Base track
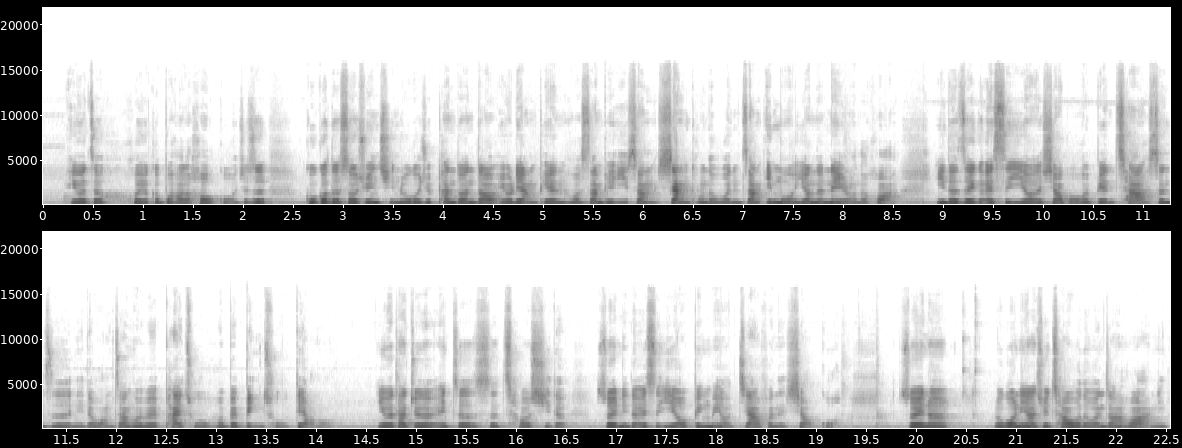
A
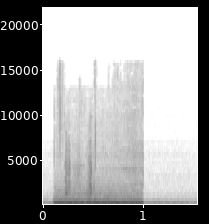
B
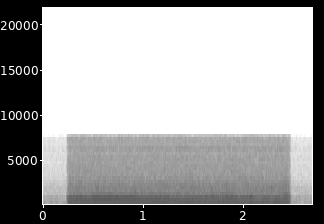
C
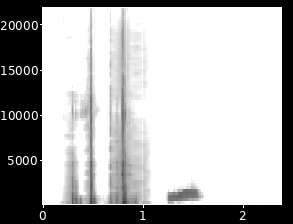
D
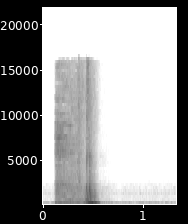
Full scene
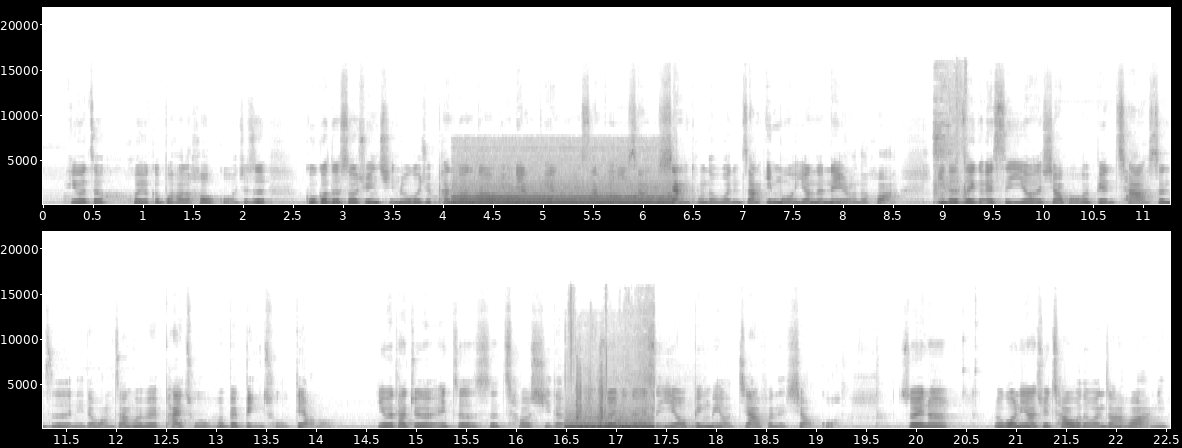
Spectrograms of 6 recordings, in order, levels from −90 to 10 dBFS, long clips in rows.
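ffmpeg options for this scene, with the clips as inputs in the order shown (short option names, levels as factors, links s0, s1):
-filter_complex "[0:a]volume=0.282[s0];[2:a]equalizer=f=220:w=0.33:g=12.5[s1];[4:a]acompressor=threshold=0.0398:ratio=6:attack=3.2:release=140:knee=1:detection=peak[s2];[s1]atrim=end=2.69,asetpts=PTS-STARTPTS,volume=0.133,afade=t=in:d=0.004:c=hsin,afade=t=out:st=2.686:d=0.004:c=hsin,adelay=3840[s3];[s2]atrim=end=1.33,asetpts=PTS-STARTPTS,volume=0.168,afade=t=in:d=0.004:c=hsin,afade=t=out:st=1.326:d=0.004:c=hsin,adelay=8780[s4];[1:a]atrim=end=1.54,asetpts=PTS-STARTPTS,volume=0.75,afade=t=in:d=0.004:c=hsin,afade=t=out:st=1.536:d=0.004:c=hsin,adelay=16380[s5];[s0][s3][s4][s5]amix=inputs=4:normalize=0"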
